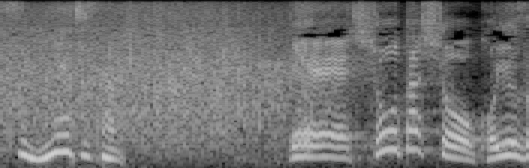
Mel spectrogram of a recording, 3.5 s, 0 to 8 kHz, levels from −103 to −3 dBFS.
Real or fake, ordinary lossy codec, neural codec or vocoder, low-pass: real; none; none; none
